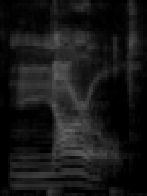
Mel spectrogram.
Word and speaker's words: gnarled: somebody asked about was gnarled gnarled and gnarled just means like you're chewing something but again this has a silent letter that silent G at the beginning gnarled gnarled that EE D is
